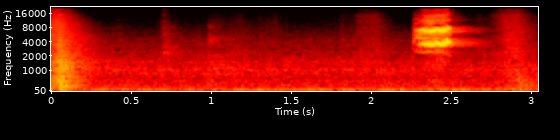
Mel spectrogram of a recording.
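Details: A single sharp, high call from one of two pet Gouldian finches calling a mate, brief and piercing near the end, after a soft knock at the start and otherwise near silence.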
